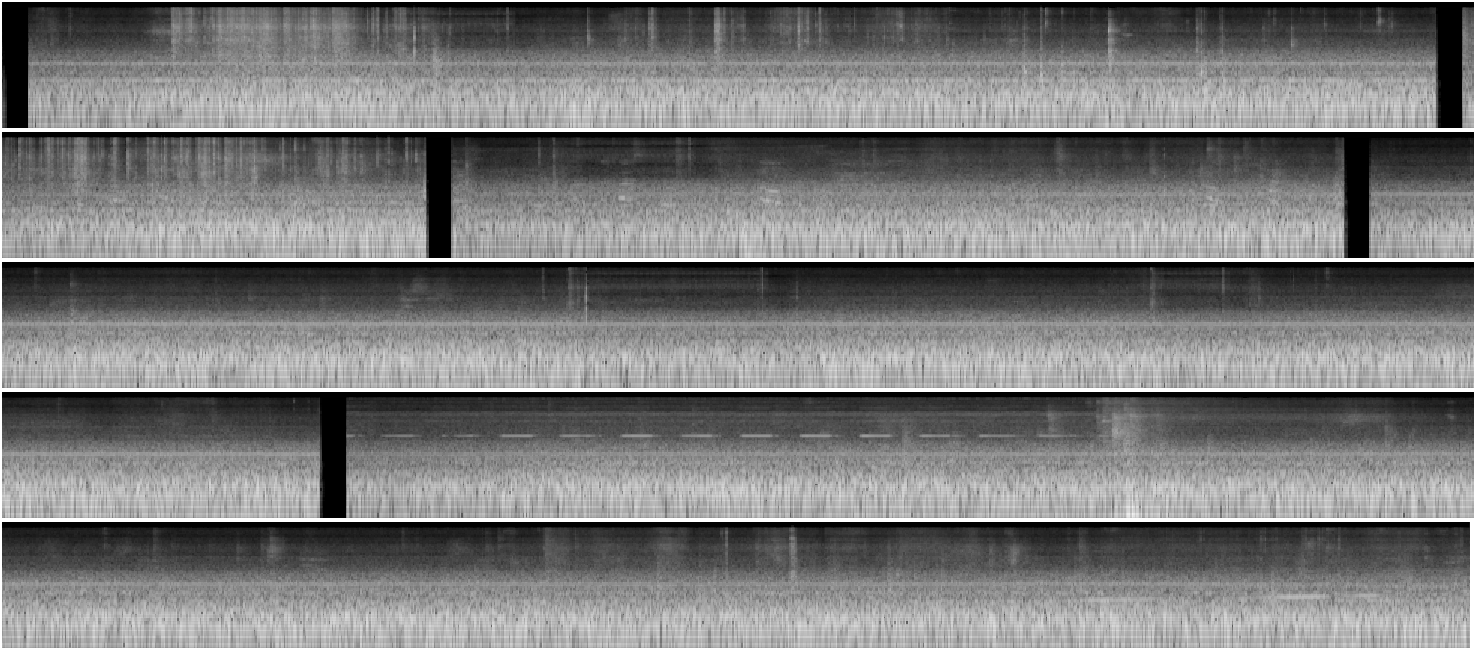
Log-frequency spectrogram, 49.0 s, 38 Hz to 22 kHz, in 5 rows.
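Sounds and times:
train equipment hum: 0.2 - 18.7
door warning beeps: 31.9 - 37.0.

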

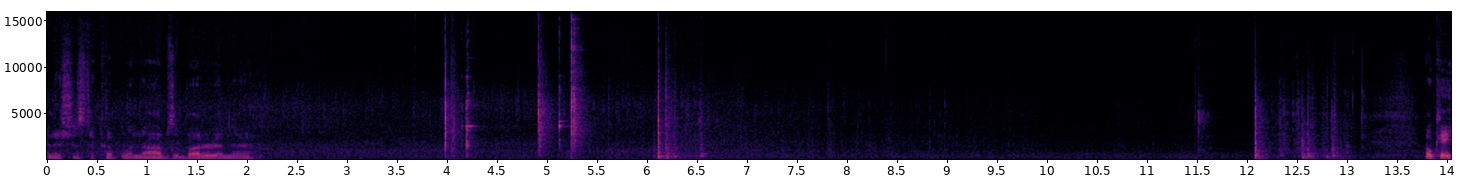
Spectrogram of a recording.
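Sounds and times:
sauce simmering: 0.0 - 12.0.

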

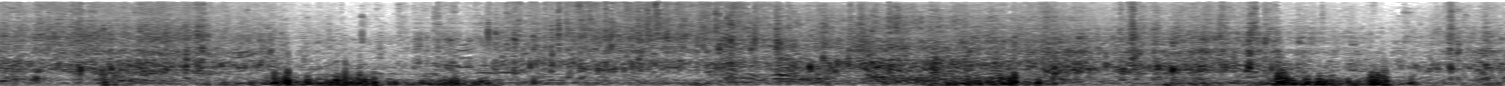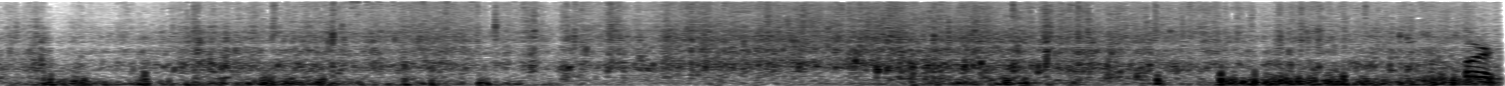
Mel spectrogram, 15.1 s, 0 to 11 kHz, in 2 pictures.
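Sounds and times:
dogs splashing through water: 0.0 - 15.0
low rumbling noise: 0.0 - 15.0.

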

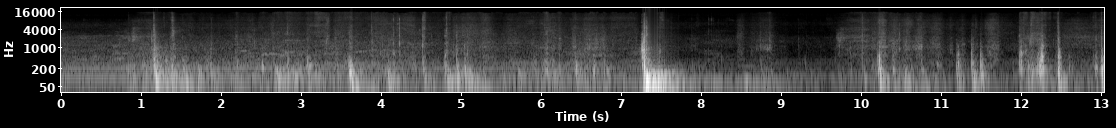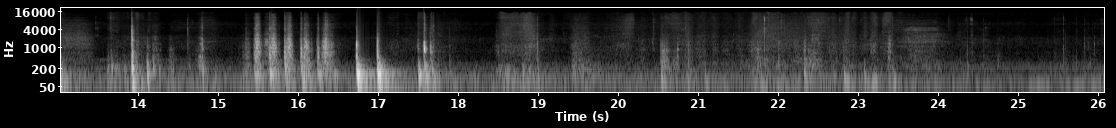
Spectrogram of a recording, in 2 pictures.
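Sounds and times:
loud thump in a car: 7.2 - 7.9
knocks and taps on car trim: 15.5 - 17.8.

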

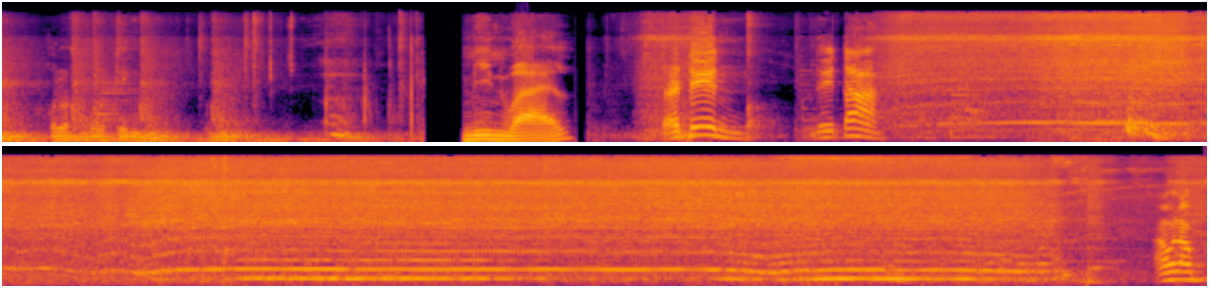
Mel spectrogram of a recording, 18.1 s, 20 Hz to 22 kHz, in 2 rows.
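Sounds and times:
loud electric motor running: 6.5 - 18.0.

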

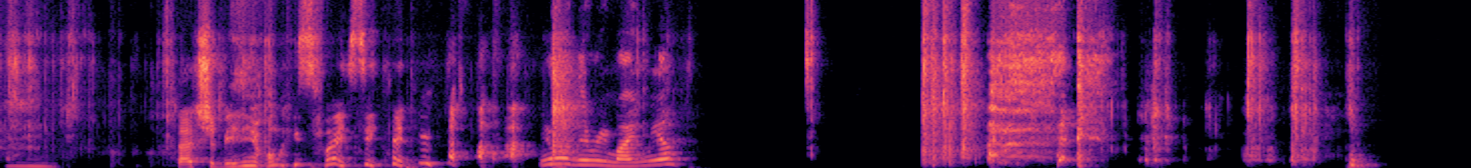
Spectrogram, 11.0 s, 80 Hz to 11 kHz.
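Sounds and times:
person coughing: 7.4 - 8.4.

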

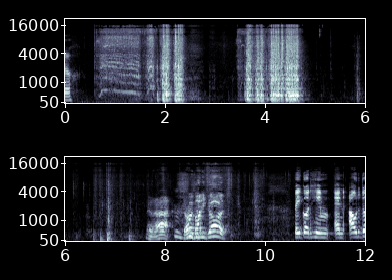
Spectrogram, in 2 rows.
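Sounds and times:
power drill driving a screw: 0.6 - 2.5, 3.4 - 4.8.

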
